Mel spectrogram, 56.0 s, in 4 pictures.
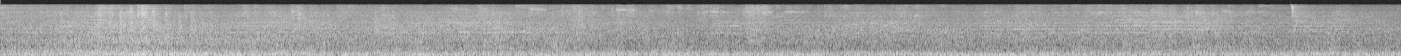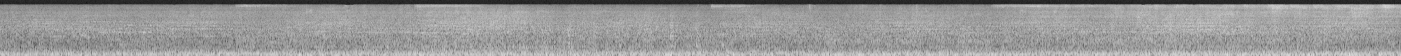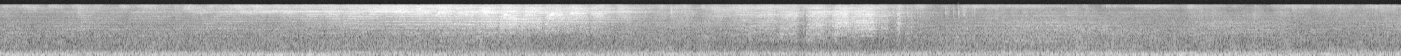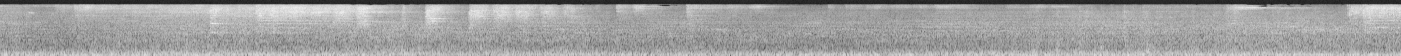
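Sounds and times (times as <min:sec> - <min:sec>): freight train rolling past: 0:00.0 - 0:56.0
high wheel squeal: 0:29.9 - 0:37.2, 0:54.3 - 0:56.0.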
